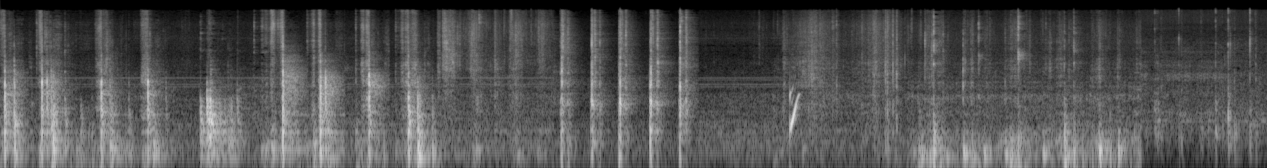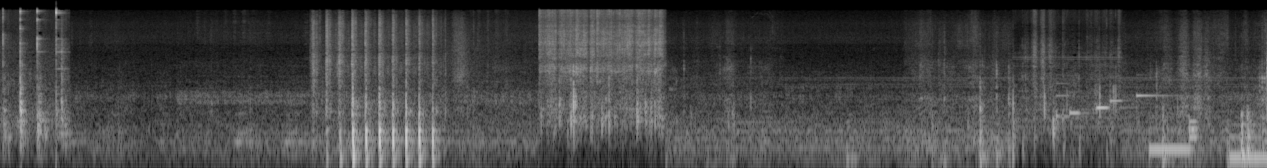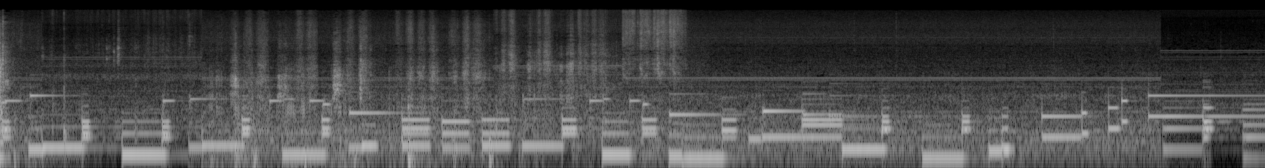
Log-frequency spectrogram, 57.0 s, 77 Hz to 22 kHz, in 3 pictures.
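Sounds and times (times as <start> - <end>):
salt sprinkling hiss: 27.1 - 29.0.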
